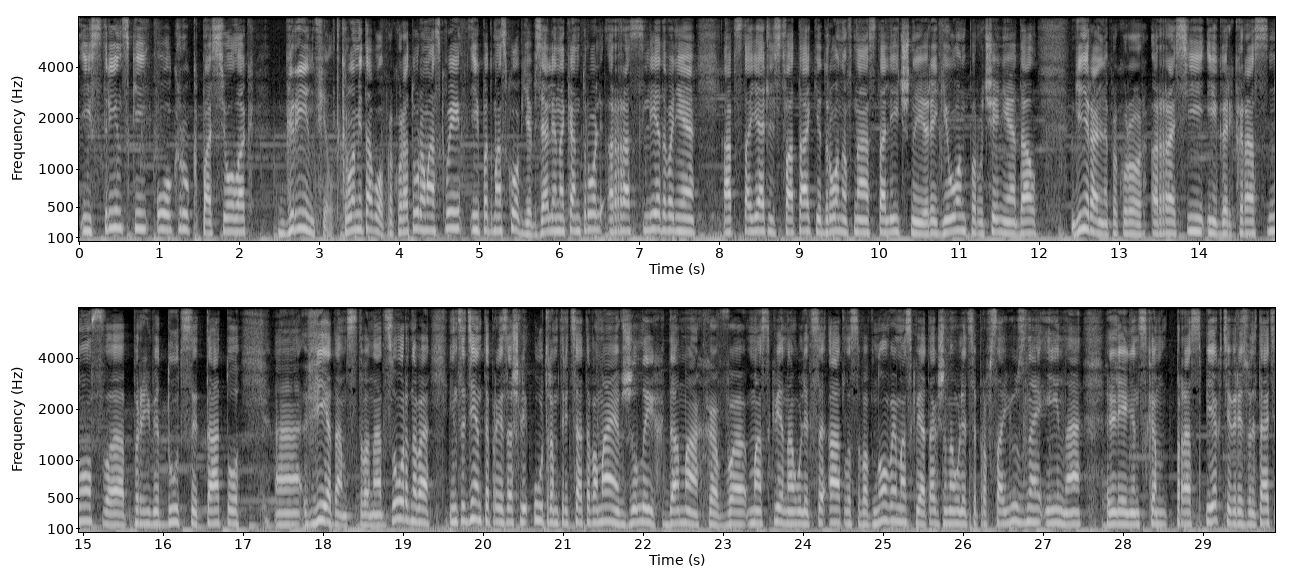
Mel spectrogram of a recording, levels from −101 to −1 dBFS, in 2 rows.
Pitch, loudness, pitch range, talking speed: 170 Hz, -28 LUFS, 155-190 Hz, 115 wpm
